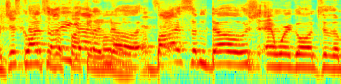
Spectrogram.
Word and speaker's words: doge: all right don't forget dodge coin doge doge don't even listen to him because he doesn't even know how to pronounce it yo buy some dogs yeah well tell me where dodge is from it's not dodge the car either so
